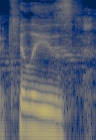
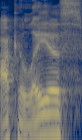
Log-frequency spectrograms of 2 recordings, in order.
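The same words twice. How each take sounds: First: The name is pronounced in the usual English way. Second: The name is pronounced in a Greek-like way. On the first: This is the familiar everyday form. "rather than" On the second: This is the historically accurate form. "if they were trying for for total accuracy, like it would be"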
